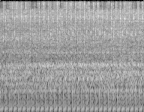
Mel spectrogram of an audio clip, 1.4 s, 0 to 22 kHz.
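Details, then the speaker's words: Freshly rebuilt Kohler K91 single, a three-into-one project, on its first startup at fast idle for a 15-20 minute break-in: steady, even firing with no knocks, misses or rattles, running clean and healthy. "for an initial startup i don't think you could ever ask for anything better than that i'm going to let it run for about 15-20 minutes just like this at this idle i mean at this speed"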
